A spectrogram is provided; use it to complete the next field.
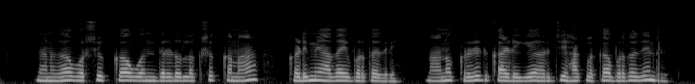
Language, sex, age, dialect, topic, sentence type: Kannada, male, 18-24, Northeastern, banking, question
